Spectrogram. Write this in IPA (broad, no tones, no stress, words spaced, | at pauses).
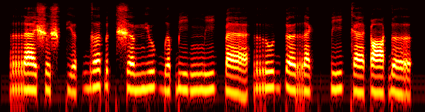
ræʃoʃpʲə | ɡəɗəkʃœ mʲuɡ͡bə ɓi ŋ͡mik͡pæ | rudɗœræk k͡pikæɠɑ ɠə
